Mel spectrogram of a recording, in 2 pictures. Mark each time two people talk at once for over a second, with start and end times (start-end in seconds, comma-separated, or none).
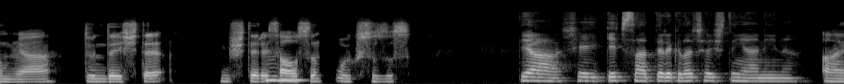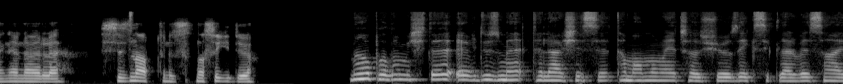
none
